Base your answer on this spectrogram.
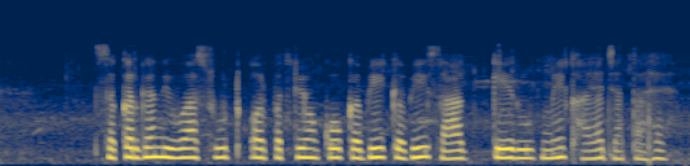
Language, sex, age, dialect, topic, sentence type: Hindi, female, 25-30, Garhwali, agriculture, statement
